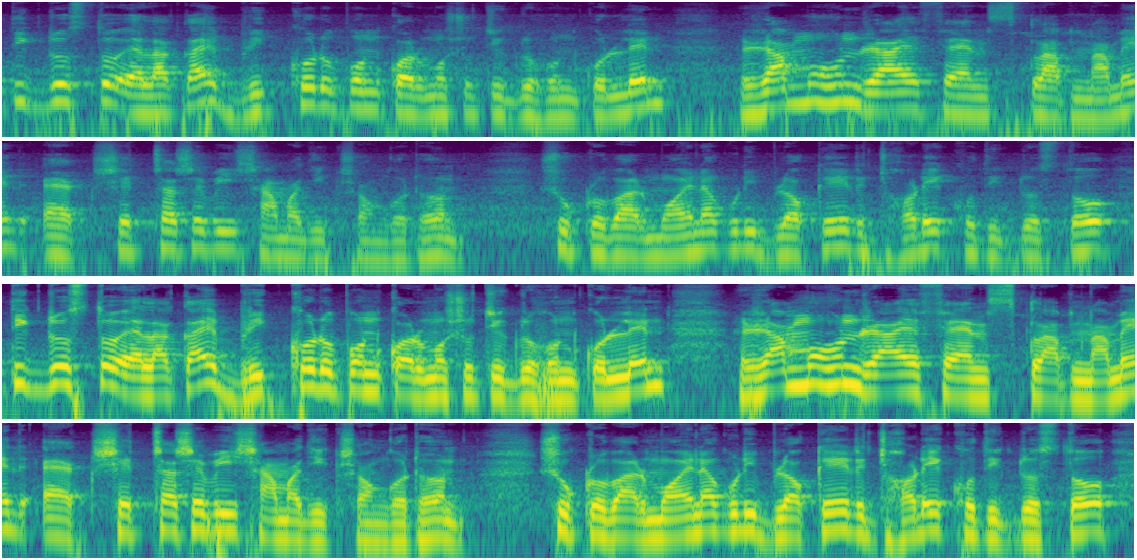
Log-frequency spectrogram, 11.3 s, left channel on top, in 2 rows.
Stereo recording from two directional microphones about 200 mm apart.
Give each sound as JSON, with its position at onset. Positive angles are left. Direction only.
{"t": 0.0, "sound": "speech", "side_deg": -40}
